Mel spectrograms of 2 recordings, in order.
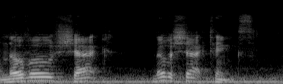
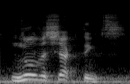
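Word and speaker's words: Novoshakhtinsk: So, it was called Novoshanktits. – Not Shanktits. – It's actually called Novoshaktinks. – Novoshaktinks.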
